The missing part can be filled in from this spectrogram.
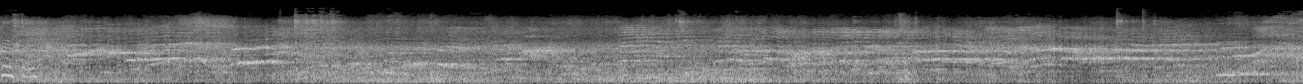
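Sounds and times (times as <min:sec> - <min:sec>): children shouting and playing: 0:00.0 - 0:13.0.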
